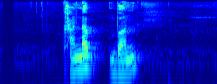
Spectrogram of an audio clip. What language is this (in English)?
Nepali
